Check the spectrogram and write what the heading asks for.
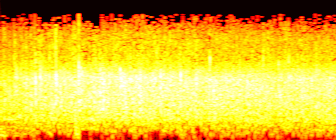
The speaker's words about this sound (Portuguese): Você acredita nisso? Aplauda ao nome do Senhor.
